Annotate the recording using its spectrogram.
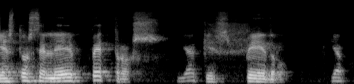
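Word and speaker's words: Πέτρος: Por ejemplo, esto se lee cristón, y esto se lee cristón, ya, y esto se lee Petros, ya, que es Pedro, ya, Petros. Ya, aquí puedo pronunciar Kai, onomate, ya, eso sí pueden pronunciarlo porque yo lo estudié el griego.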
